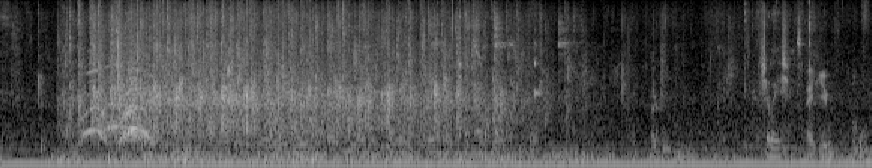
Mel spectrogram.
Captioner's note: applause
